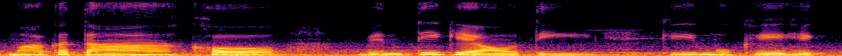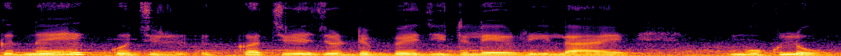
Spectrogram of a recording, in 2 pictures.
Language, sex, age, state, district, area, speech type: Sindhi, female, 45-60, Uttar Pradesh, Lucknow, urban, spontaneous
